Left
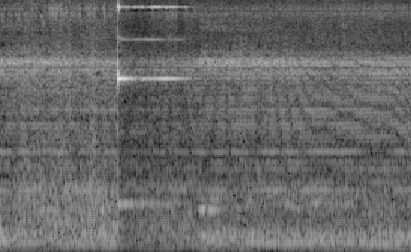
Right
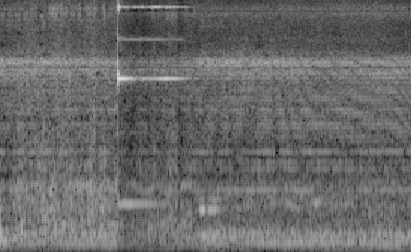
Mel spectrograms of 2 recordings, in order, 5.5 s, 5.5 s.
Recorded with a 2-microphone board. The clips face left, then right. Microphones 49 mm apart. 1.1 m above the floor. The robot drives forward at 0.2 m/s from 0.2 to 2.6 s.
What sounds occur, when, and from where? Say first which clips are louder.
1.6 s a bell: even; 15° left (ahead or behind), 0.7 m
